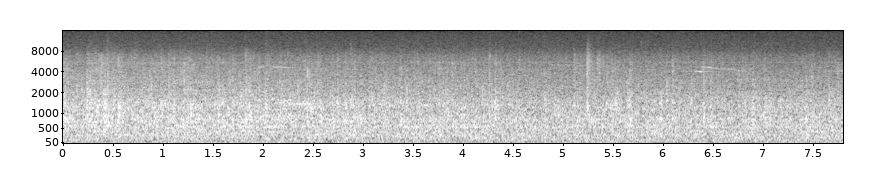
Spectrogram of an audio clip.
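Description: Steady rain falling during a thunderstorm, an even hiss of drops with a few sharper ticks.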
